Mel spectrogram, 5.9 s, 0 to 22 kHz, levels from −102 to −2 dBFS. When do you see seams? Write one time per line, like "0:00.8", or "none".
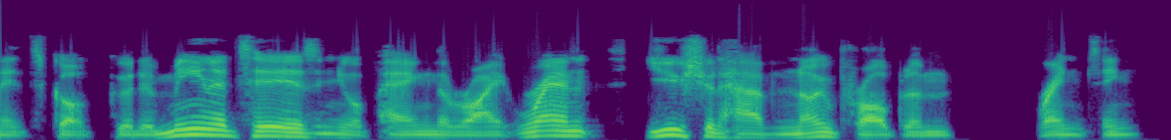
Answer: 0:03.1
